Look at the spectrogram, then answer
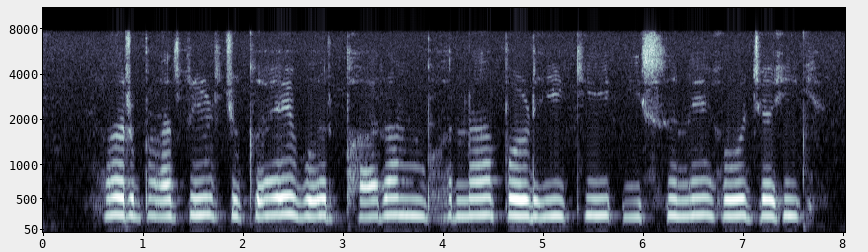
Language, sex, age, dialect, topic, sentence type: Chhattisgarhi, female, 31-35, Northern/Bhandar, banking, question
